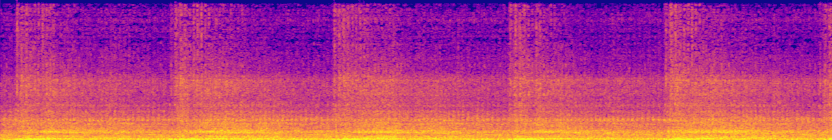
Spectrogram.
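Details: Honda gas-powered AEC welder generator, electric fuel pump on factory wiring with hoses tight: engine hunts up and down about every two seconds in a steady rhythm. Fuel-starvation surging; the fuel shutoff was meant for natural gas, not gasoline.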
